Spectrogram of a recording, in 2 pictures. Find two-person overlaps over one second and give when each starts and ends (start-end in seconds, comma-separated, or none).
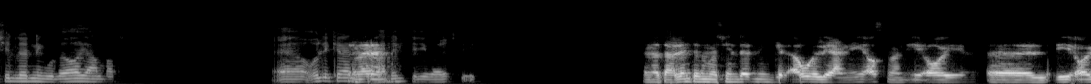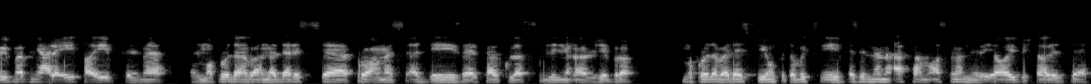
none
